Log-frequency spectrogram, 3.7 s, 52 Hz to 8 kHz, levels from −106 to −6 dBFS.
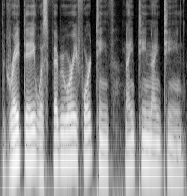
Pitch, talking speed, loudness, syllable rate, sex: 110 Hz, 130 wpm, -19 LUFS, 4.4 syllables/s, male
